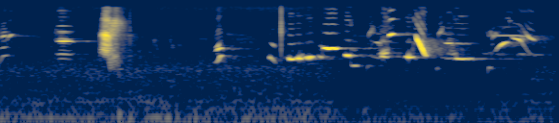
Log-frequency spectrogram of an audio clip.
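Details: Feeding New Zealand bellbirds in spring snow give a harsh burst early on, then a dense sequence of pure whistles, quick slides and chirps.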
